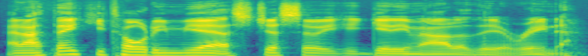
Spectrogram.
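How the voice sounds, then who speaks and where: A man's voice: on the low side, animated, very fast, darkish tone, clear, resonant tone, dry recording. A man co-hosting a casual podcast, telling rambling, laid-back anecdotes. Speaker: podcast co-host.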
